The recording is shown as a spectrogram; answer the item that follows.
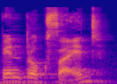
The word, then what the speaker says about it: পেন্টক্সাইড: Penta বলে না, এটাকে বলে পেন্টক্সাইড, আর এটা হচ্ছে হেপ্টাঅক্সাইড।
